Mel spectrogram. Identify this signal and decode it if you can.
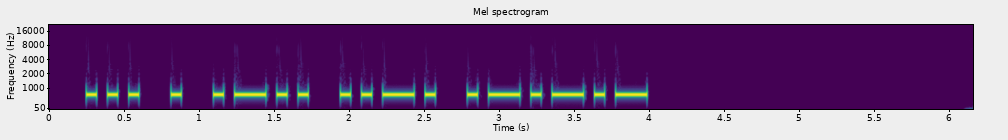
Morse code, heard as a keyed tone, about 17 wpm, 700 Hz. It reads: SELF.
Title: Sentences from Top 1000 Words - Review Part 1 - 17wpm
